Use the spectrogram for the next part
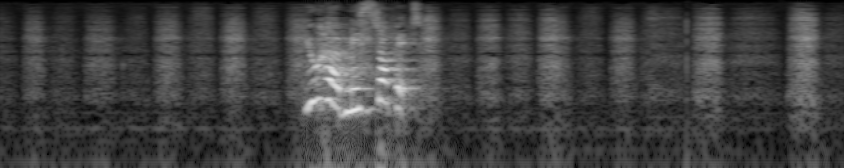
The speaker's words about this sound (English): stop breathing like that.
